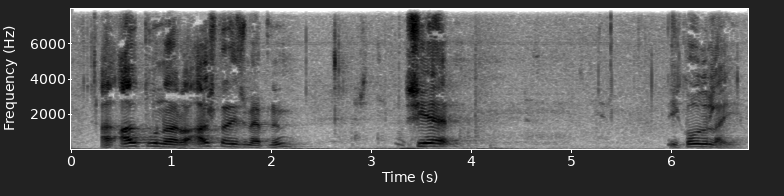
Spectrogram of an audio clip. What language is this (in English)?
Icelandic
